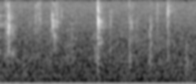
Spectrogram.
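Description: Someone chews cornflakes, giving faint, crisp crunches scattered irregularly with no talking.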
